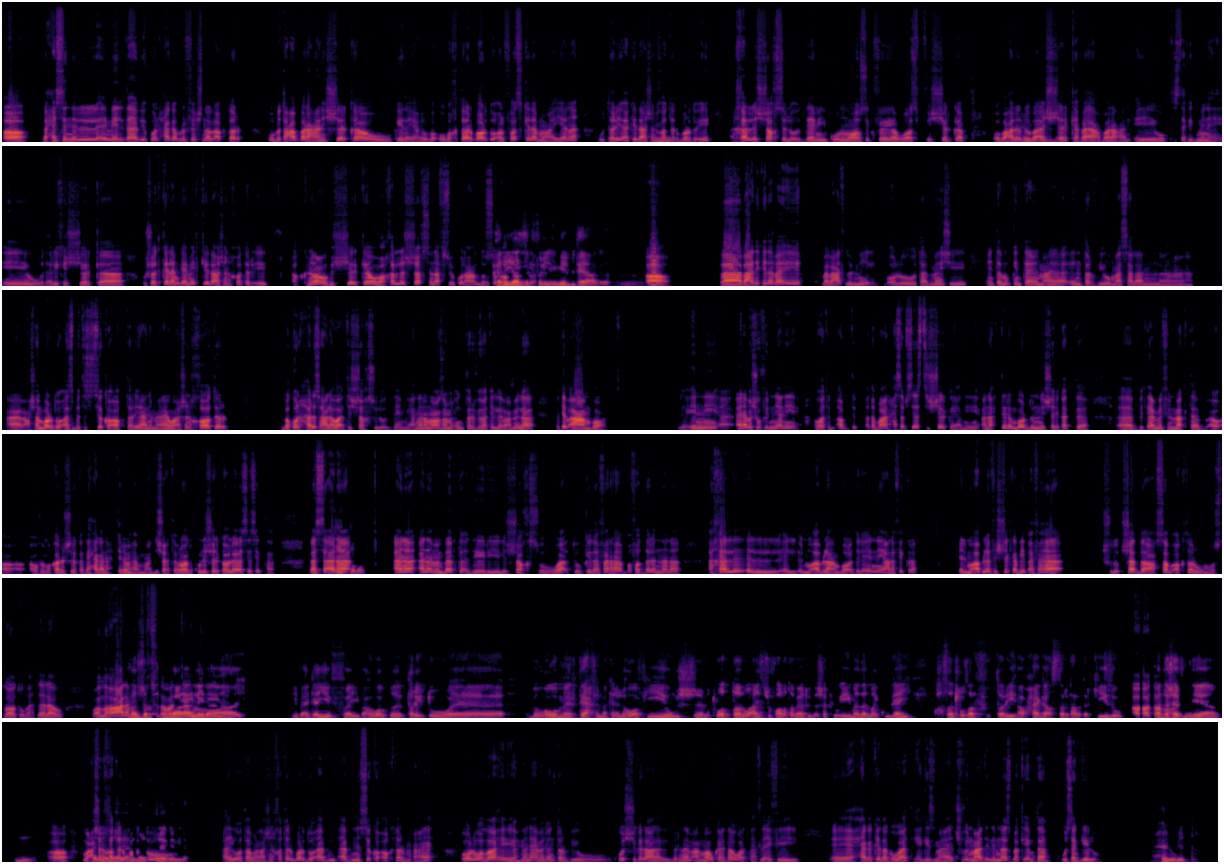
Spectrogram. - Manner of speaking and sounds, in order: in English: "الإيميل"; in English: "Professional"; in English: "الإيميل"; tapping; in English: "الMail"; in English: "Interview"; in English: "الإنترفيوهات"; in English: "Interview"; background speech
- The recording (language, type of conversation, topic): Arabic, podcast, إزاي تبني الثقة من خلال الرسايل على الموبايل أو الإيميل؟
